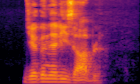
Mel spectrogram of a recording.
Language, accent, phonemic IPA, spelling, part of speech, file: French, France, /dja.ɡɔ.na.li.zabl/, diagonalisable, adjective, LL-Q150 (fra)-diagonalisable.wav
- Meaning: diagonalizable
